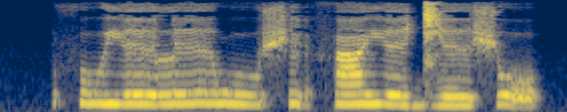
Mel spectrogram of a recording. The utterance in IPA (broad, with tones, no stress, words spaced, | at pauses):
θu˨je˨ɪ̯ le˦ɪ̯ wu˨ ʃĩ˦˨ θã˦je˨d͡ʑe˨ɪ̯ʃo̰˦˨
